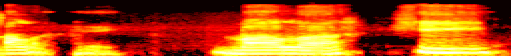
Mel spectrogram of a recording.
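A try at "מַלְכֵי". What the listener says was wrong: It's not mal. It's mi. 2 dots. Malche. So it's mi. Just mi. Just that mem sound. Mi lachim.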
